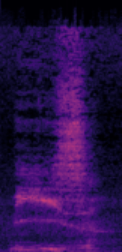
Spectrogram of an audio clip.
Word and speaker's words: these: Y se utiliza these. These es una expresión larga, la pronunciación es larga.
